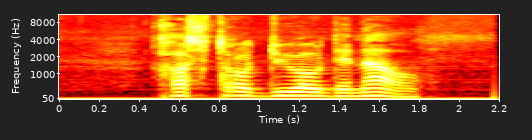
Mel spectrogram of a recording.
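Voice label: "gastro-duodenaal", Dutch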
